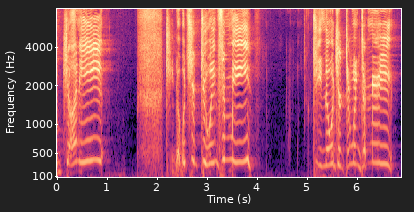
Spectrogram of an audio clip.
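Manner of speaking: very high, shrieky imitation of a distraught wife; mock hysterical wail. Wife confronting Johnny as he leaves, mock hysterical. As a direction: wail it in exaggerated falsetto.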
